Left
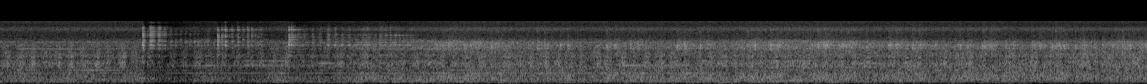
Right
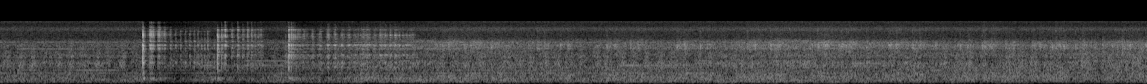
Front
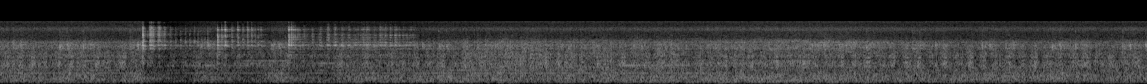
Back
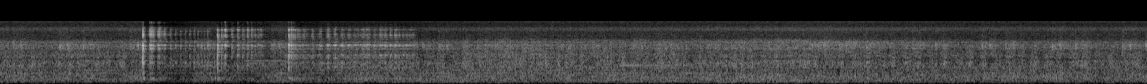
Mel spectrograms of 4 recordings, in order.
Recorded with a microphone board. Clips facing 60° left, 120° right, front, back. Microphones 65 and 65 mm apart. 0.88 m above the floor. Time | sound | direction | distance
1.4 | a dropped coin | 145° right | 0.8 m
